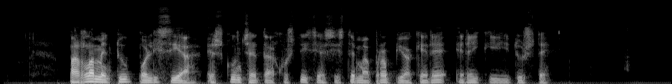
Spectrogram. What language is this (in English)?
Basque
